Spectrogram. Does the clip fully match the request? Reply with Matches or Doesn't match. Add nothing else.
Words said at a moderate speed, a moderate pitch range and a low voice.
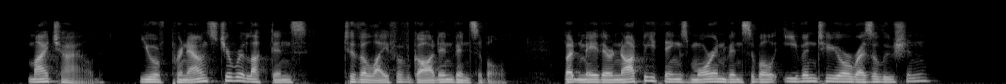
Matches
